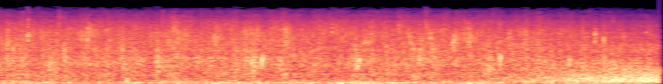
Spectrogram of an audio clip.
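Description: Steady rain falling on ferns, leaves and a paved patio: an even hiss with many small drops ticking through it. A low rumble swells in near the end.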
